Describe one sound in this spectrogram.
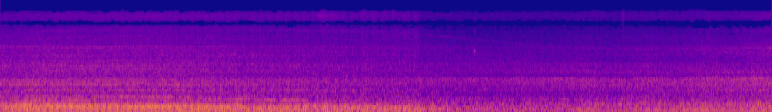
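A heavy truck engine rumbles as the truck slowly approaches.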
